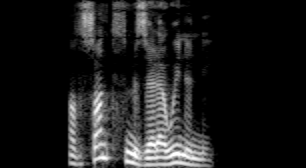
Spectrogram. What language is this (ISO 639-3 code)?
kab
